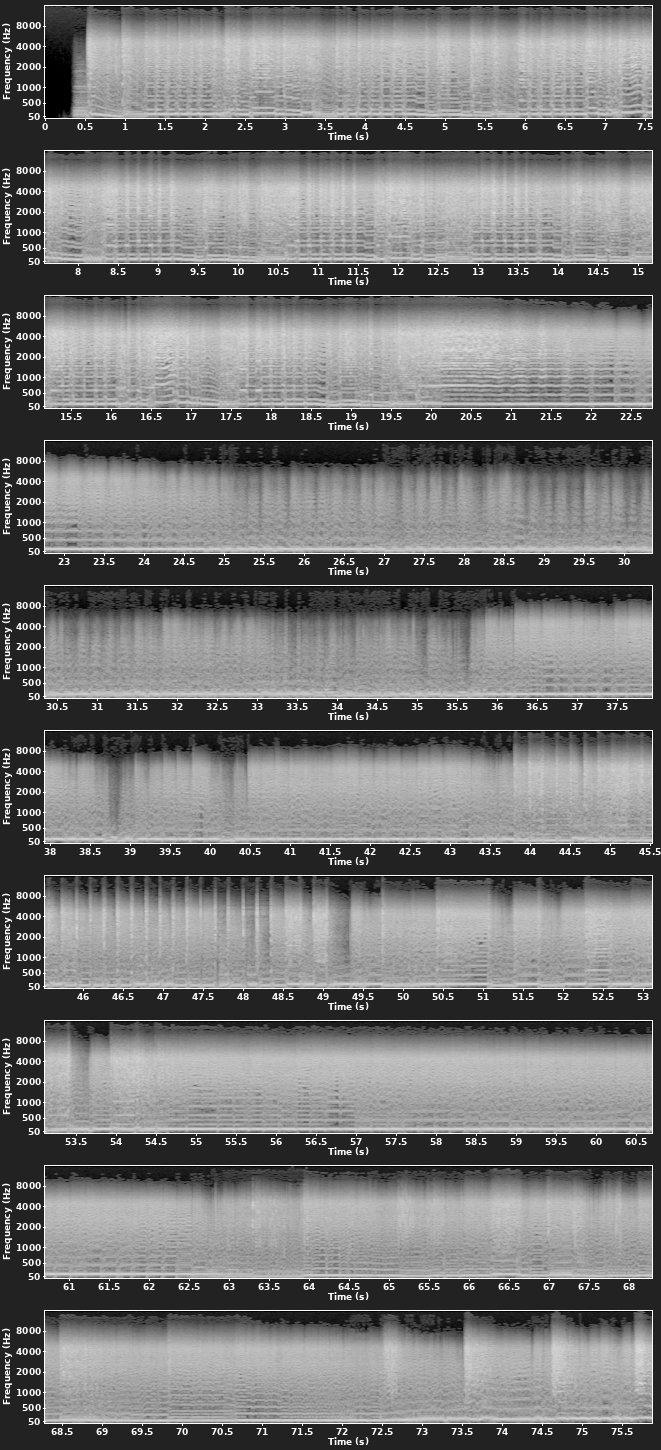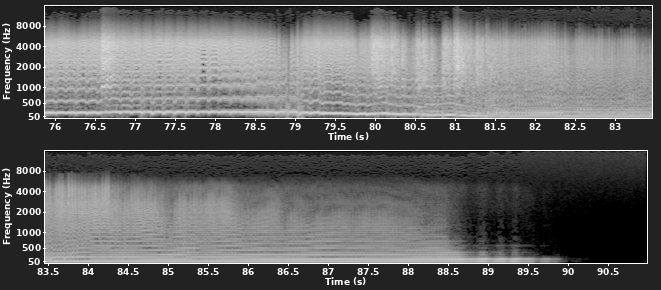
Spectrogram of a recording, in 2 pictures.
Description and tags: crazy fuzzy D
sorta fuzzy and spacey, kind of fast at first but with tons of noise at the end
lick, guitar, Fuzz, noise, fast, space, electric, distortion, overdrive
